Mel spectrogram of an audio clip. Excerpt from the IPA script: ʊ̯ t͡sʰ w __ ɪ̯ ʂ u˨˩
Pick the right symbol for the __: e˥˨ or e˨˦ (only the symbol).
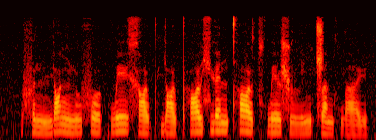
e˥˨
